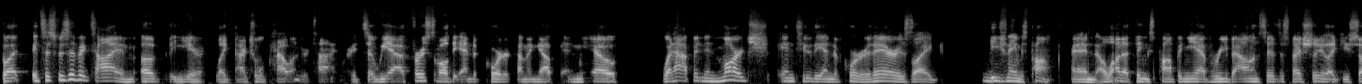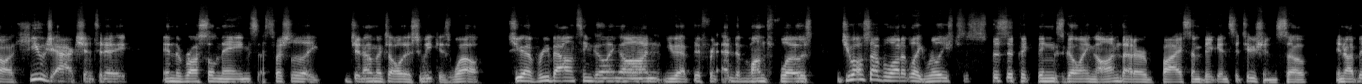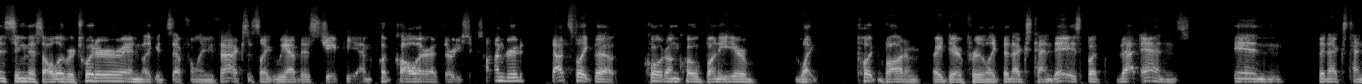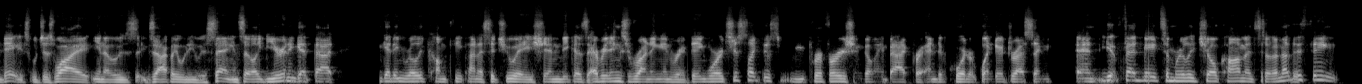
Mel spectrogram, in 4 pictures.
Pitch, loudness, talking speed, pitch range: 130 Hz, -24 LUFS, 230 wpm, 120-145 Hz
